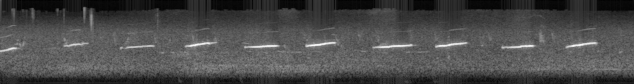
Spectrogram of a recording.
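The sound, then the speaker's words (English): Painted honeyeater calling: a series of short, high, rising whistled notes repeated at a steady pace, clear and alone with no other sounds over a light background hiss. “That is, of course, I say of course, but I had no idea, that it's the call of the painted honey eater.”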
